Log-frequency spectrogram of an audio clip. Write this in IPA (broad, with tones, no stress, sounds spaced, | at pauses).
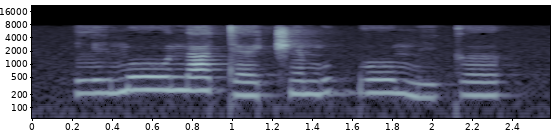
l i˨ m oː˦ n a˦ t ɛ˨ t͡ʃ ɛ̃˧ m u˦ ɡ͡b oː˧ m iː˨ k ə˦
